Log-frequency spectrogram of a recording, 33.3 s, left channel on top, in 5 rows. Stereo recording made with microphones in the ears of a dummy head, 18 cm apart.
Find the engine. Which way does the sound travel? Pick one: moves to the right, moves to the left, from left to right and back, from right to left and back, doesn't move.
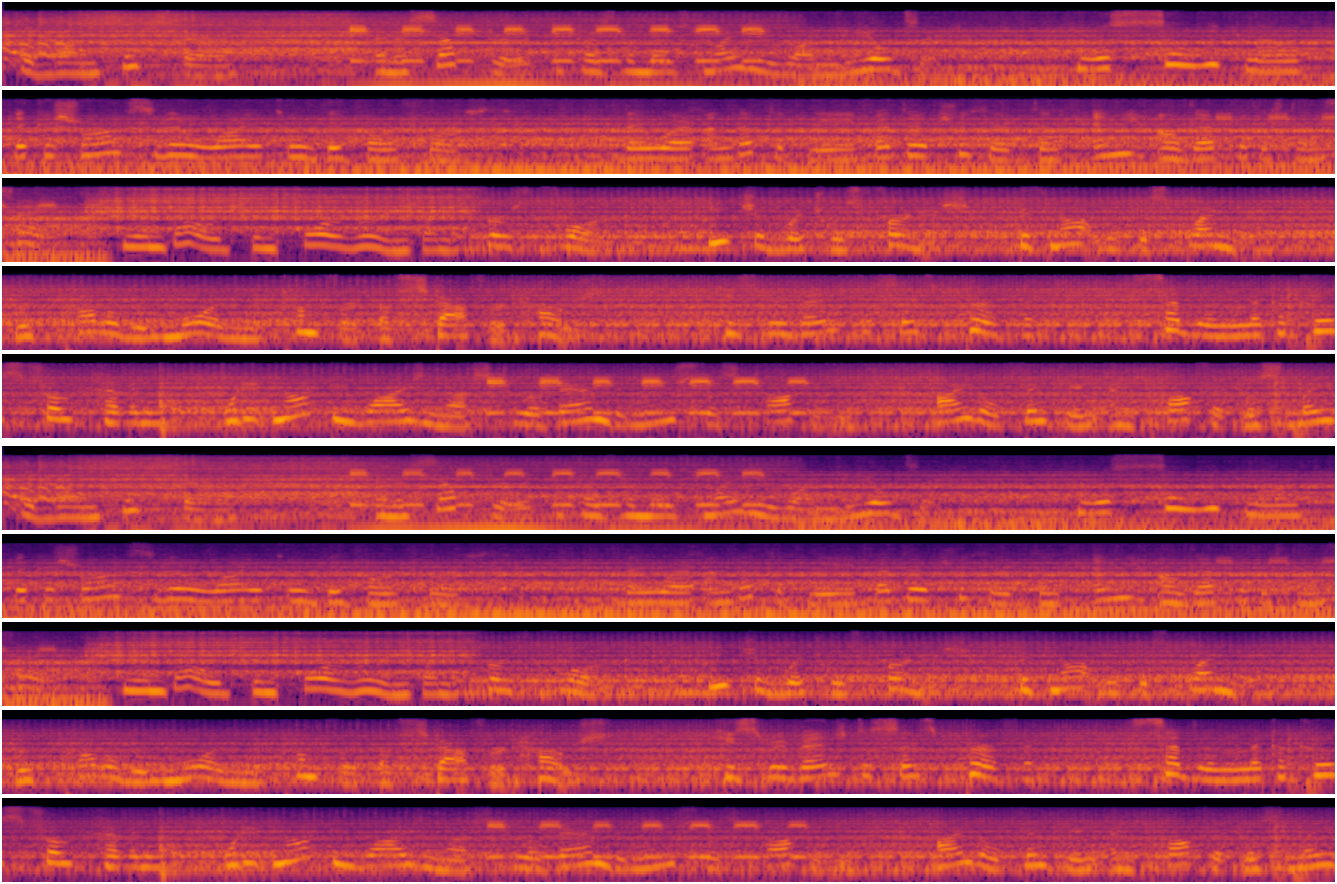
doesn't move.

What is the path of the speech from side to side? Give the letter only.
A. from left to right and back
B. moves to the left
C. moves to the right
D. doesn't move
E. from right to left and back
A.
